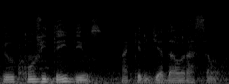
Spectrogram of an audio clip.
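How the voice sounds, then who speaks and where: A man's voice: on the low side, a little fast, dark tone, a little hiss or hum. A man, a podcast guest telling his life story as a heartfelt, preacherly testimony. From Bahia, Brazil.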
